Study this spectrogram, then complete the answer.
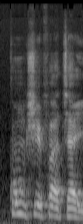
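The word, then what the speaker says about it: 恭喜发财: 중말 중 발음으로 꿍시파차이 이렇게 얘기하는데, 이 공손하게 기쁘게 기쁜 마음으로 돈을 벌어라, 이제 덕담을 하는 거죠.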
